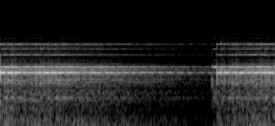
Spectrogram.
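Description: telephone ringing

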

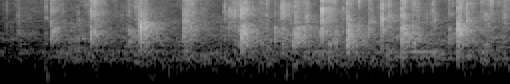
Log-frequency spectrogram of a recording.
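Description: audience applause

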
